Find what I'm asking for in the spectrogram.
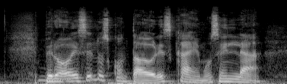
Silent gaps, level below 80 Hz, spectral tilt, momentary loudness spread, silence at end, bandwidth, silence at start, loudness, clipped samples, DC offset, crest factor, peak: none; -34 dBFS; -4.5 dB/octave; 6 LU; 0.05 s; 15.5 kHz; 0.05 s; -18 LUFS; under 0.1%; under 0.1%; 14 dB; -4 dBFS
